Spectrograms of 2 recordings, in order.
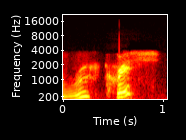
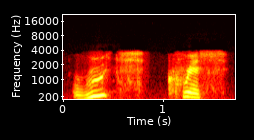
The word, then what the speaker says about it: Ruth's Chris: I believe you said it was Ruth Chris, but it's actually Ruth's Chris Steakhouse. It's the possessive, as if it's Ruth's Chris, not James Chris. It's Ruth's Chris Steakhouse.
